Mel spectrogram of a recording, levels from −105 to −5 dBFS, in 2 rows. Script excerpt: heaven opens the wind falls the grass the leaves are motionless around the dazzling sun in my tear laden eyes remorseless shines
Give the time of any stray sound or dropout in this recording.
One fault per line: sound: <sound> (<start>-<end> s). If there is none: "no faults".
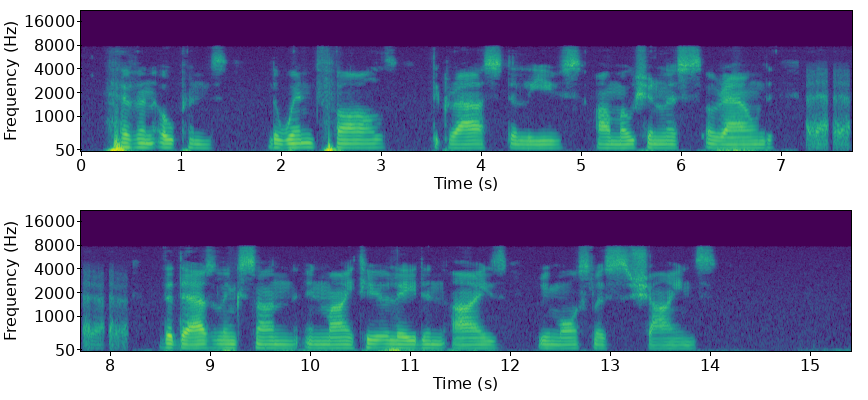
sound: laugh (7.2-8.2 s)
